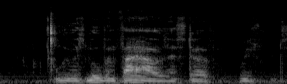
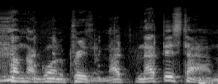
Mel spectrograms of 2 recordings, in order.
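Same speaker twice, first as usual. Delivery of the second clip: loud, higher, boastful; cocky defiance; 6 semitones higher, 10 dB louder than usual. Retold or imitated. Young inmate boasting to the sergeant, loud and cocky. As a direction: crow it like you beat the system.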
